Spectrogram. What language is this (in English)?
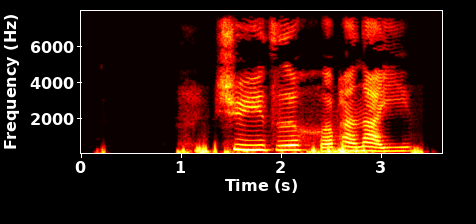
Chinese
